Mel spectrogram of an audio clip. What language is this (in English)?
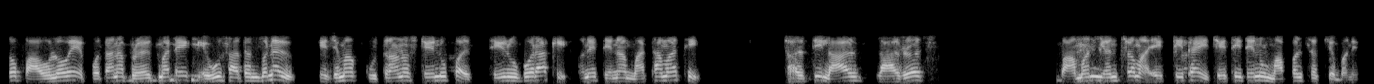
Gujarati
